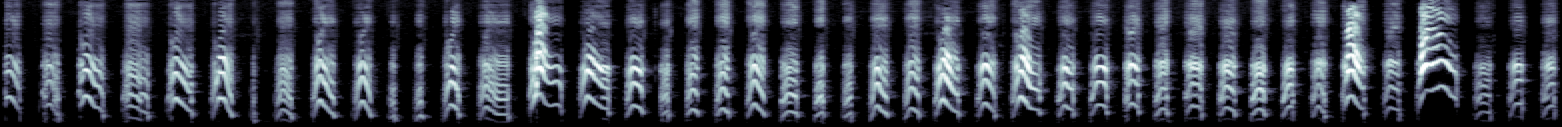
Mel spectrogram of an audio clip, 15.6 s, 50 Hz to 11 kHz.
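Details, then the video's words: A 16-day-old puppy calls nonstop in short, arched, squeaky yelps, roughly two to three a second, each sliding up then down. The series briefly quickens and turns higher near the end, with a quiet room behind. "Puppy barking and growling"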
